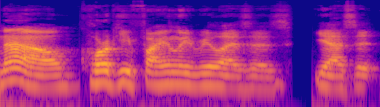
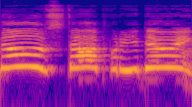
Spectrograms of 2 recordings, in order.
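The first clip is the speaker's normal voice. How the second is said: put-on, very high-pitched shrieking scream; 4 dB louder than usual. Retelling a scene where a boy's arm is twisted: imitating someone screaming. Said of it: "And he's screaming".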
